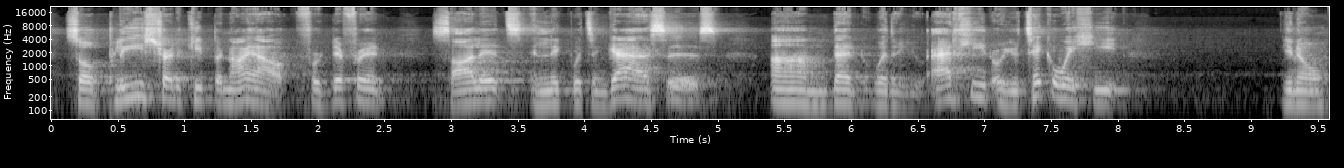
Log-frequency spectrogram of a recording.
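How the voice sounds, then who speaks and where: Animated in tone, a man speaks at a moderate pace with a fairly high pitch. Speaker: science teacher. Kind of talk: lesson.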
